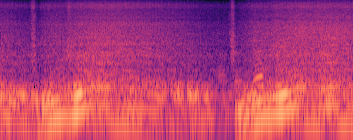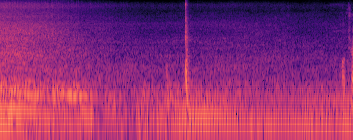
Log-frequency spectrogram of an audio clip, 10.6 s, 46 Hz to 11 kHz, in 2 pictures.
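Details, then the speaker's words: 2008 Nissan Altima 3.5 SE V6, tested before removal for resale: two clean free-rev blips climbing and falling smoothly, then a steady even idle with no knocks or rattles; healthy engine. "Runs very smooth. We'll give it some rev up."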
